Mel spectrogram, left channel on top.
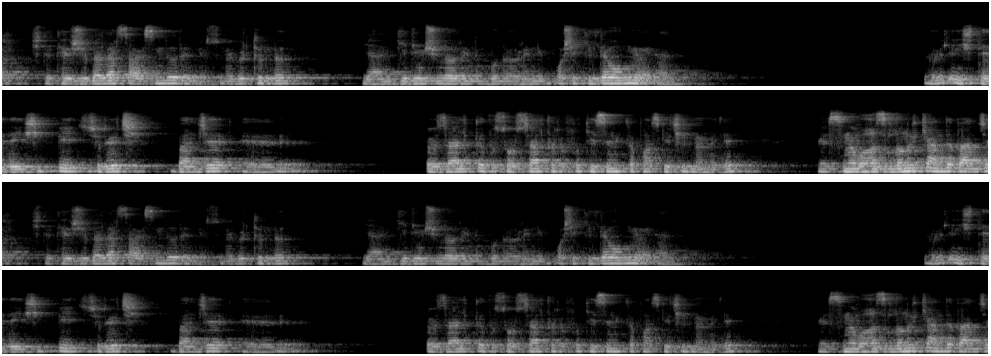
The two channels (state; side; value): quieter; right; 5.7 dB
